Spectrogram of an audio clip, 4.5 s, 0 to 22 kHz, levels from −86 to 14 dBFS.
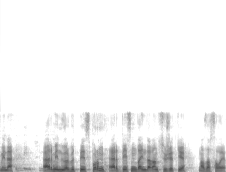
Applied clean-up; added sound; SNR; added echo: none; none; none; none.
